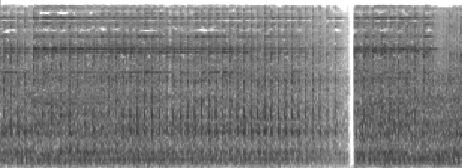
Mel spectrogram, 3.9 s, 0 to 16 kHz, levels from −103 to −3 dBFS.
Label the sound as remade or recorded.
recorded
